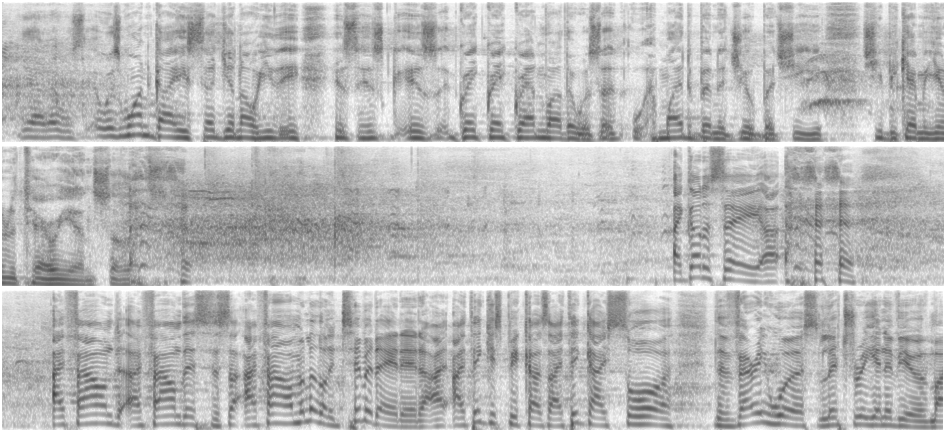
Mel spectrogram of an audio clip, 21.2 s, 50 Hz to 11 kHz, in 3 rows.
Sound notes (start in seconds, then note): 7.9 crowd laughter; 14.0 laughs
